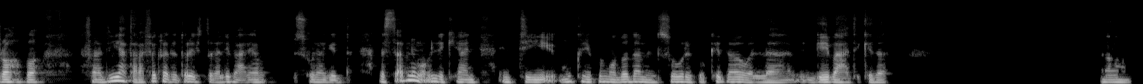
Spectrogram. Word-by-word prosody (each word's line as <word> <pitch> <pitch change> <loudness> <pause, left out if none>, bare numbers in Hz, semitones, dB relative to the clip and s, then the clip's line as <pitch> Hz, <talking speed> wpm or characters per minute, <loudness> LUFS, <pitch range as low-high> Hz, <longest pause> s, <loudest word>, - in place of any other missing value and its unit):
رهبة، 110 -1 +3 0.4
فَديَّة 140 +10 +4
على 105 0 0
فكرة 135 +4 +1
تقدري 120 +2 +1
تتغلِّبي 105 +2 -2
عليها 110 +2 -3 0.3
بسهولة 110 -2 -3
جدًا، 100 -1 -3 0.3
بس - - 0
قبل 200 0 +6
ما 175 - +5
أقول 140 - +2
لِك 115 +1 -3
يعني، 110 -2 0 0.3
أنتِ 105 -1 -3 0.4
ممكن 120 +3 -2
يكون 120 +2 -1
الموضوع 115 0 +3
ده 125 +1 +1
من 105 -4 0
صُغرِك 110 +1 0
وكده 115 +2 0
والّا 100 0 -1
جِه 110 +1 +2
بعد 100 -5 +1
كده؟ 105 -1 -1 2.2
آه. 105 -1 0
110 Hz, 145 wpm, -25 LUFS, 105-115 Hz, 2.2 s, قبل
